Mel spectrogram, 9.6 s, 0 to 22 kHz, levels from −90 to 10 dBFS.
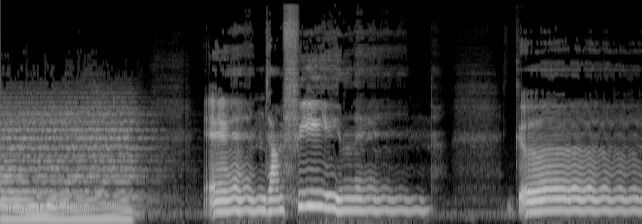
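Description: Between 2.17 and 3.06 s there's a run of repeated stalls, a proper stutter. Packets came in late, the jitter buffer kept running dry, and four times the receiver stretched the last bit of sound to bridge the gap: 90 ms in total, the longest 40 ms. Nothing's actually lost, but it drags and hiccups.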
